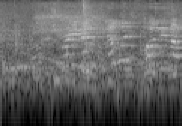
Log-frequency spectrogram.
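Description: Crowd chatter: many overlapping voices of spectators talking and calling out at once, several of them high and young-sounding, in a hall with some echo.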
